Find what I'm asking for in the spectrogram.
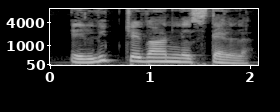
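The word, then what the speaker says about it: E lucevan le stelle: E Luce Van Le Stelle.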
